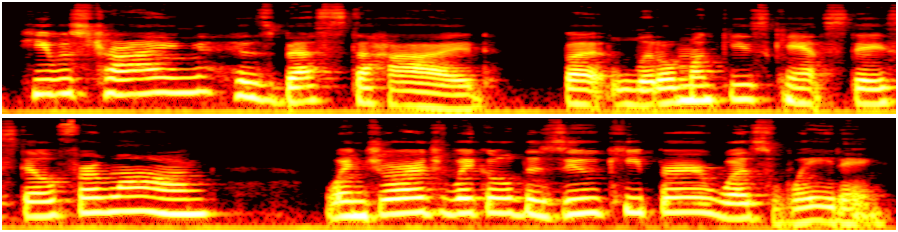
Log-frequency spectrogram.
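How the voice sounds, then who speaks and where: Reading a children's picture book out loud, a woman with a slightly high voice narrates in a deliberate, expressive storytelling style.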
